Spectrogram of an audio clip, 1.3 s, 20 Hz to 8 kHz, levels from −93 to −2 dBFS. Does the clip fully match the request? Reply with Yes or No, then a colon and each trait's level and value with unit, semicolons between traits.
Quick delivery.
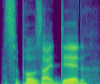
No: average, 180 wpm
